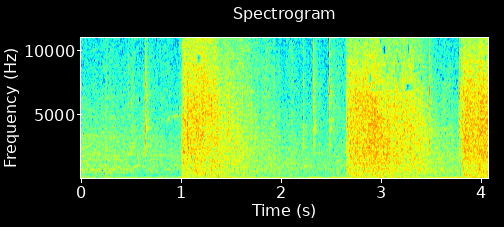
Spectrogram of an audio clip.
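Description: Wooden crates smash and splinter with a loud crash.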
